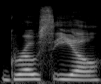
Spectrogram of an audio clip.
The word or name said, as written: Grosse Ile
